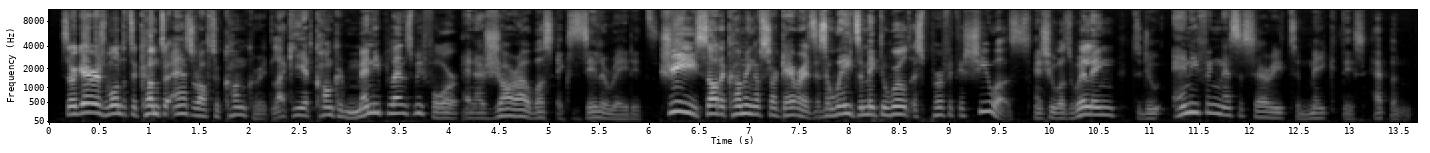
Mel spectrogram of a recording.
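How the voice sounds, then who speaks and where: Male storyteller for scripted game-lore video; slightly high pitch, very varied melody, emphatic openings, falling endings. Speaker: video narrator and host.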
